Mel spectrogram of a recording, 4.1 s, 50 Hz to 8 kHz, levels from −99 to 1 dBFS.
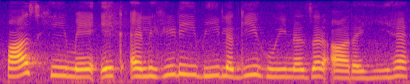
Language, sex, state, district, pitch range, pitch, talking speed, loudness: Hindi, female, Uttar Pradesh, Shamli, 230-270 Hz, 245 Hz, 175 wpm, -18 LUFS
